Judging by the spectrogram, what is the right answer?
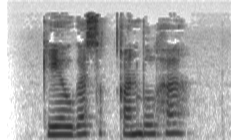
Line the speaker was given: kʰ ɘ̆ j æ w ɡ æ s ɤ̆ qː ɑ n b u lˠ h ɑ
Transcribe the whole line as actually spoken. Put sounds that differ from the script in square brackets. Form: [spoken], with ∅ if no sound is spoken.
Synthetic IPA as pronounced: [k] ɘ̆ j æ w ɡ æ s ɤ̆ qː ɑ n b u lˠ h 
